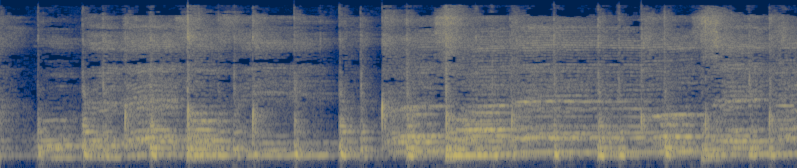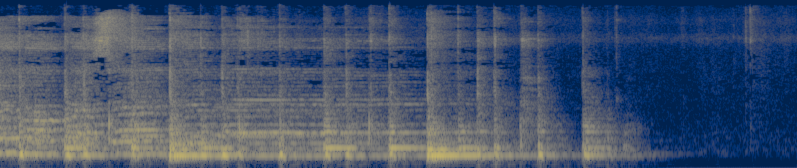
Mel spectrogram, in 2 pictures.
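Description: A church hymn sung by voices with tambourine and drum accompaniment, the sharp hand-percussion strikes running through the singing. The music stops near the end.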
